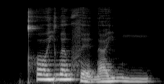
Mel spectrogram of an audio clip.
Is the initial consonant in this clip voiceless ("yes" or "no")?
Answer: yes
